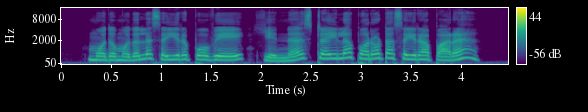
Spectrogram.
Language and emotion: Tamil, surprised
